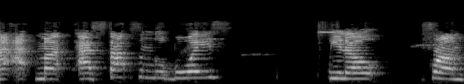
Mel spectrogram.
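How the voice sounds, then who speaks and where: Animated in tone, a woman with a New York accent speaks at a high pitch and fairly slow pace with ordinary pitch variation. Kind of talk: talk radio discussion. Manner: halting, repeats words.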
